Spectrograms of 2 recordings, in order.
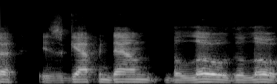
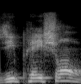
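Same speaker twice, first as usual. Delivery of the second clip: fake French accent, pitched up; 5 semitones higher than usual. Talking through stock charts, dropping in a put-on French accent. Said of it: "that French accent came out early".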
